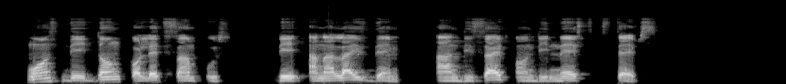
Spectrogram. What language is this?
Nigerian Pidgin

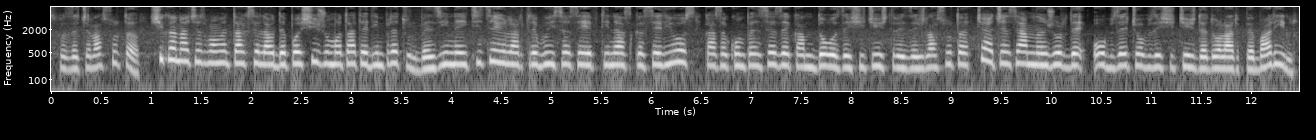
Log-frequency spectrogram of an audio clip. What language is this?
Romanian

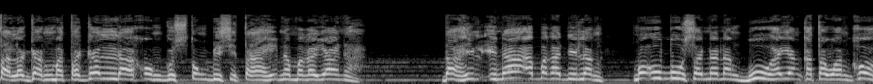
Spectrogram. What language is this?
Filipino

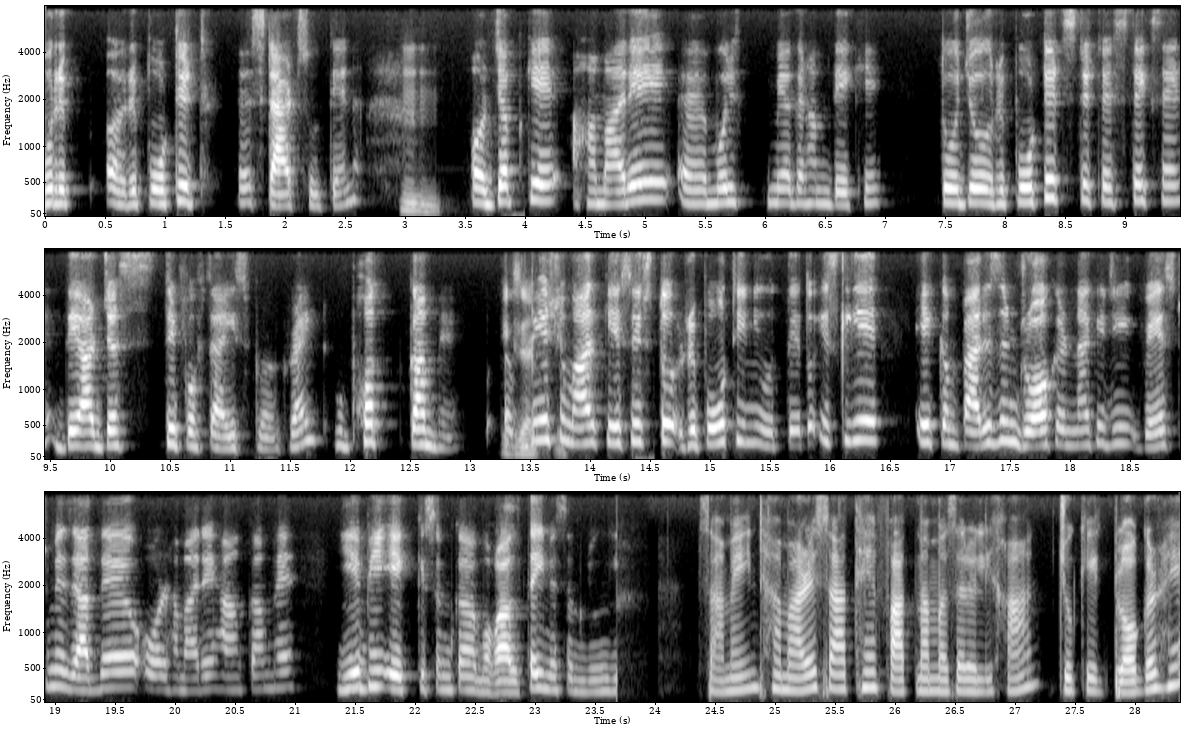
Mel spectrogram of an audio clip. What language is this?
Urdu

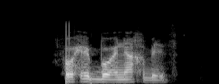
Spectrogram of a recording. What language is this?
Arabic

